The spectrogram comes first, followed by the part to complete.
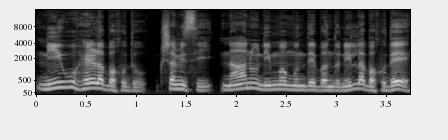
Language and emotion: Kannada, neutral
